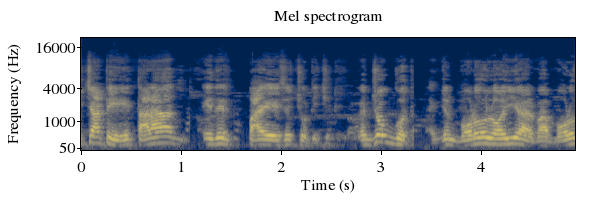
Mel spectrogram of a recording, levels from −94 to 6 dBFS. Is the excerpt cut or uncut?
cut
